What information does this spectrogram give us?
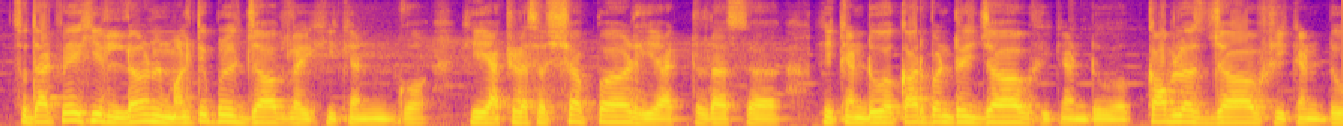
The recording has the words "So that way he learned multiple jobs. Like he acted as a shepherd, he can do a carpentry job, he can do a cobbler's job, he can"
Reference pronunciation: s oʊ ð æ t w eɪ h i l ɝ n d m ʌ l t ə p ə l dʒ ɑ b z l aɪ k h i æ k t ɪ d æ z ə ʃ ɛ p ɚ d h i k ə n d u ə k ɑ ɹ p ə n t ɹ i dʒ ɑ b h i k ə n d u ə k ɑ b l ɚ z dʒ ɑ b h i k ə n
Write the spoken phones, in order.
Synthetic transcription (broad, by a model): s oʊ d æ t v eɪ h i l ɝ n d m ʌ l t ə p ə l dʒ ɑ b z l aɪ k h i æ k t ɪ d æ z ə ʃ ɛ p ɚ d h i k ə n d u ə k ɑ ɹ p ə n t ɹ i dʒ ɑ b h i k ə n d u ə k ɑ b l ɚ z dʒ ɑ b h i k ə n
